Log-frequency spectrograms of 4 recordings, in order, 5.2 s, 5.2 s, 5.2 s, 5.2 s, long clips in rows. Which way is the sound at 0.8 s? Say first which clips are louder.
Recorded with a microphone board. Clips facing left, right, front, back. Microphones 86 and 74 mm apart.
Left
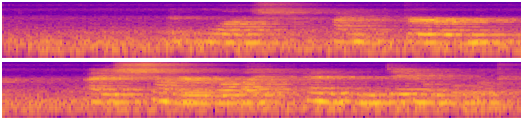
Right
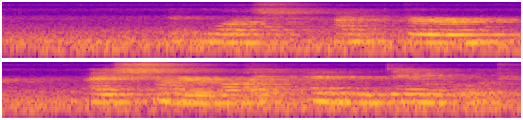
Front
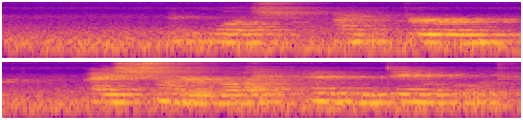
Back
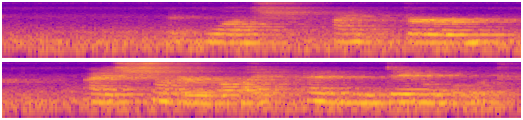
Even, back 1 dB; 125° left.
